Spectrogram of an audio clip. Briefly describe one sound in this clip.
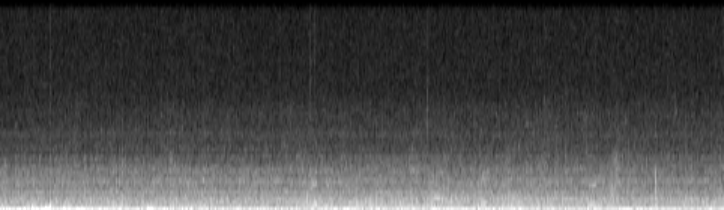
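A bus engine idles with a low rumble nearby.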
